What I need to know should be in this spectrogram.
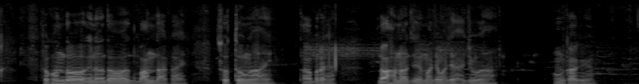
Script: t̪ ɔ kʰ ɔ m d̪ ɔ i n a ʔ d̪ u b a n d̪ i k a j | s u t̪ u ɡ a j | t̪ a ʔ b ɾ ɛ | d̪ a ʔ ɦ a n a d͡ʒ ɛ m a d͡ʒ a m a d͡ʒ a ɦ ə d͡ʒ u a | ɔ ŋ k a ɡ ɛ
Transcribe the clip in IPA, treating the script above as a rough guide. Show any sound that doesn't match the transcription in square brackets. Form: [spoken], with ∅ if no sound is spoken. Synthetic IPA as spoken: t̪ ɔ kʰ ɔ [n] d̪ ɔ i n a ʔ d̪ [ɔ] b a n d̪ [a] k a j | s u t̪ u [ŋ] a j | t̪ a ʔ b ɾ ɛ | d̪ a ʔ ɦ a n a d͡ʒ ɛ m a d͡ʒ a m a d͡ʒ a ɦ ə d͡ʒ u a | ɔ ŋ k a ɡ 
